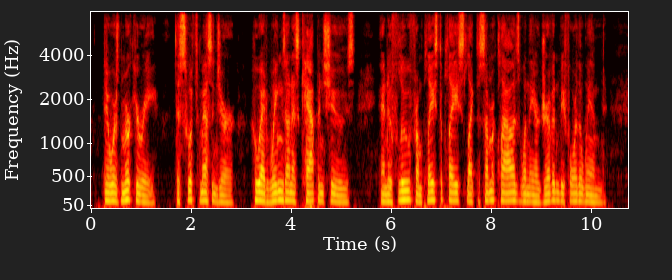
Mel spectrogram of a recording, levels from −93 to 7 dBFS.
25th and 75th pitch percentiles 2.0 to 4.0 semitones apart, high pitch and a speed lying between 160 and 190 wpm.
No: average, 2.9 semitones; low, 120 Hz; average, 180 wpm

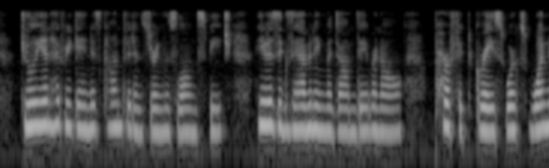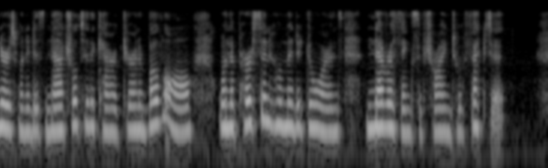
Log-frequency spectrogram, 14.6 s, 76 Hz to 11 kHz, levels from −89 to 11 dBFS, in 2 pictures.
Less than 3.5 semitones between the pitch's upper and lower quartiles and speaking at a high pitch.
Yes: narrow, 2.5 semitones; high, 235 Hz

